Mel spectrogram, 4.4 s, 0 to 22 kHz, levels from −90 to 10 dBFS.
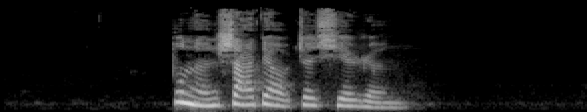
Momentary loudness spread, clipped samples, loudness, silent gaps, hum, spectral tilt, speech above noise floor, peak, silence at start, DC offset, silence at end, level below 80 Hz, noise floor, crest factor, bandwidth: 14 LU; under 0.1%; -16 LUFS; none; none; -2.5 dB/octave; 62 dB; -2 dBFS; 1.3 s; under 0.1%; 1.4 s; -70 dBFS; -79 dBFS; 18 dB; 16 kHz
